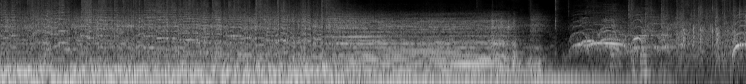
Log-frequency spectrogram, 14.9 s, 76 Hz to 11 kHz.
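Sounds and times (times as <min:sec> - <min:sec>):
electric guitar: 0:00.0 - 0:12.0
bass guitar: 0:00.0 - 0:12.8.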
